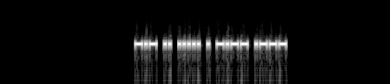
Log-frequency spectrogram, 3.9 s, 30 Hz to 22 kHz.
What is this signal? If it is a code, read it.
Morse code, heard as a keyed tone, about 51 wpm, 700 Hz. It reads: KI5EYJ
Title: USA Call Signs - 6 Characters - Repeated 2x - 50wpm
